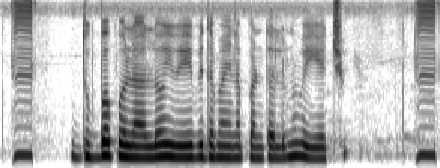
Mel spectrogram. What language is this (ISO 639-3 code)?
tel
